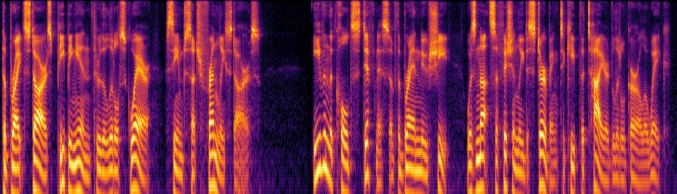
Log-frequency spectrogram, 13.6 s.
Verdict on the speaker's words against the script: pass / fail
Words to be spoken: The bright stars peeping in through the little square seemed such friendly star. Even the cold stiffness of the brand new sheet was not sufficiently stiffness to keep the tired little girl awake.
fail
